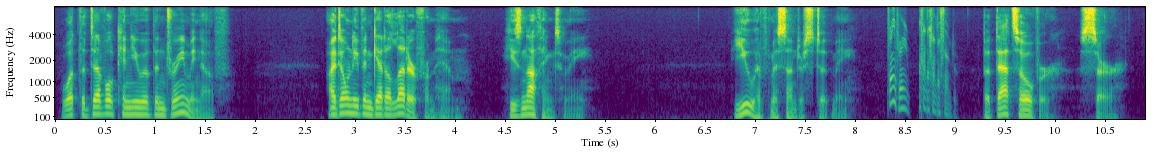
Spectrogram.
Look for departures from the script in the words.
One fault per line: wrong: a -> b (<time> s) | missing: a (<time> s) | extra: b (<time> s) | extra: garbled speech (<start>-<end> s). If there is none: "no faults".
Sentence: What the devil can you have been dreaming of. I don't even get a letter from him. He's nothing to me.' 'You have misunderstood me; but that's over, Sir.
no faults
